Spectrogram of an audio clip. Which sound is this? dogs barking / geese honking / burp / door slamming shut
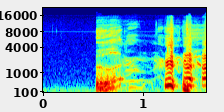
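burp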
